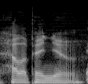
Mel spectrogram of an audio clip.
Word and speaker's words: jalapeno: I guess, So the jalapeno, which is spelled J-A-L, right, is pronounced with the H sound at the beginning, ha. So the J is H, but the... – Like Jaime, yeah. Uh-huh. – Right, like Jaime, right. But the habanero, which is spelled starting with an H, the H is silent.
